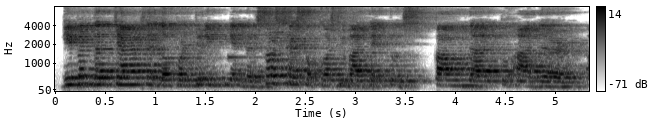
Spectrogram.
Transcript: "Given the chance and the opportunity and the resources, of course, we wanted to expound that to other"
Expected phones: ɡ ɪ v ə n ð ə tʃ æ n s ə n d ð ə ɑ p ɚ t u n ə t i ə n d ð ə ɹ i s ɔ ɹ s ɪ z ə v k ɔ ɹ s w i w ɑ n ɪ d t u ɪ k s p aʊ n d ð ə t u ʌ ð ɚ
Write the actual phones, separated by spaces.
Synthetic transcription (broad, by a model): ɡ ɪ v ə n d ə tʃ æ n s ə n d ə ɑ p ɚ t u n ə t i ə n d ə ɹ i s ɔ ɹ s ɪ s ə f k ɔ ɹ s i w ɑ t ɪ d t u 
